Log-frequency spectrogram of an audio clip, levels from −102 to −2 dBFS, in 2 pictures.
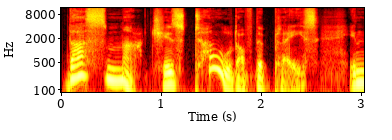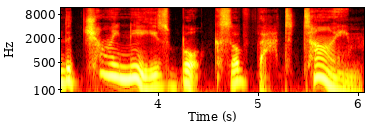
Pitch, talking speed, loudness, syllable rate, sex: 145 Hz, 140 wpm, -19 LUFS, 3.1 syllables/s, male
